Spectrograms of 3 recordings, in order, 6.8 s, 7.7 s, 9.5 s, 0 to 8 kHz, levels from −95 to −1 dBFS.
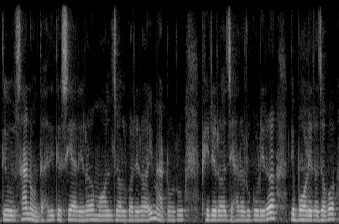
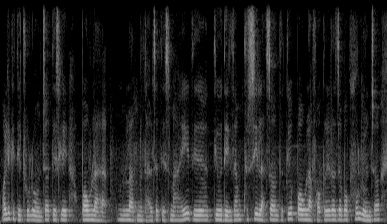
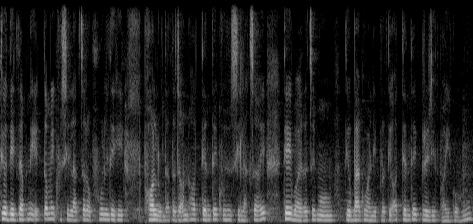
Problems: constant background noise, continuous background conversations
